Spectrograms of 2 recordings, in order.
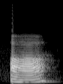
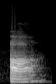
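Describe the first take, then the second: First: The vowel is held for a long time. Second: The vowel is held only briefly. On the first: "A pronúncia das vogais longas é a seguinte" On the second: "A pronúncia das vogais breves é a seguinte"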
